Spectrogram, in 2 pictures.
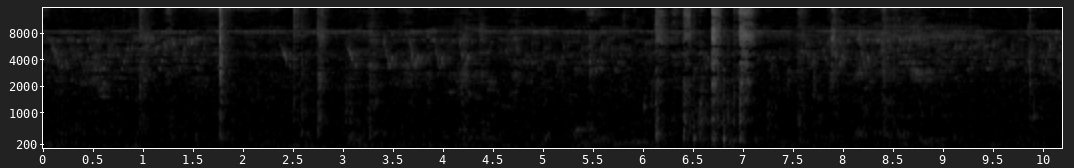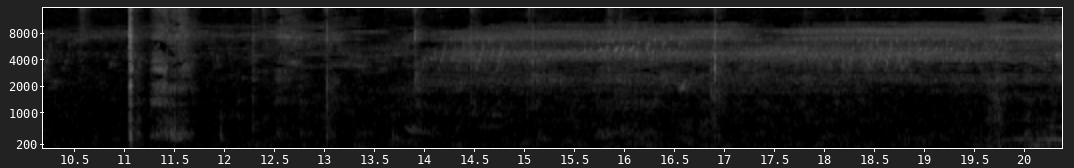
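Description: Faint close-up eating sounds: chewing and lip smacks with scattered small clicks, a few louder near 6–7 and 11–12 seconds in. From about two-thirds of the way in, a steady high chirring of insects joins in the background.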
